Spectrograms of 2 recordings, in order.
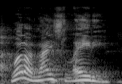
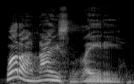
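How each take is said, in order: First: Sarcastic "what a nice lady"; mock admiration, said at normal pace; sarcastic praise. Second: Slow, dripping sarcasm; drawn-out sarcastic praise. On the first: Co-host mocking the friend's woman, sarcastic. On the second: Co-host repeating the mock compliment, slow and sarcastic. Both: Real, not acted.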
